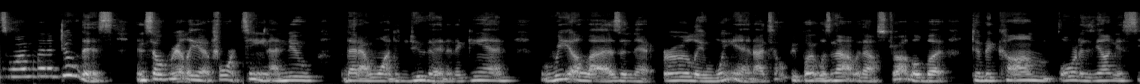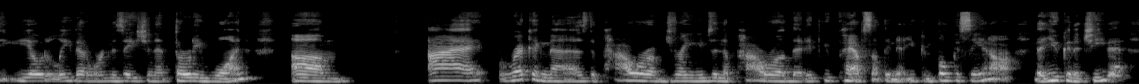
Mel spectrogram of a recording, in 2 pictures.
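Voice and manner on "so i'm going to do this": high, excited, thrilled tone. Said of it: "I was like".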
